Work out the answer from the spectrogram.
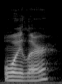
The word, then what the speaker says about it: Euler: It's not Euler, it's pronounced Euler, named after Leonhard Euler.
